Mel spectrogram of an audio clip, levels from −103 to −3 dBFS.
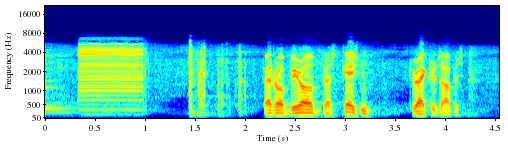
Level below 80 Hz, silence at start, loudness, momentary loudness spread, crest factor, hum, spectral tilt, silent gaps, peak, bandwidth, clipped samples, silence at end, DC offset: -76 dBFS; 0 s; -26 LUFS; 17 LU; 20 dB; none; -5 dB/octave; none; -8 dBFS; 7.2 kHz; under 0.1%; 0.25 s; under 0.1%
